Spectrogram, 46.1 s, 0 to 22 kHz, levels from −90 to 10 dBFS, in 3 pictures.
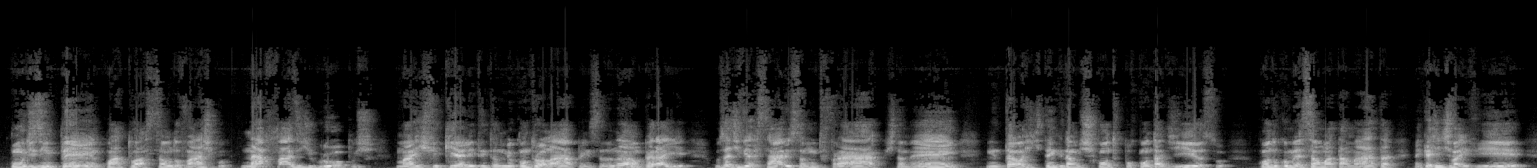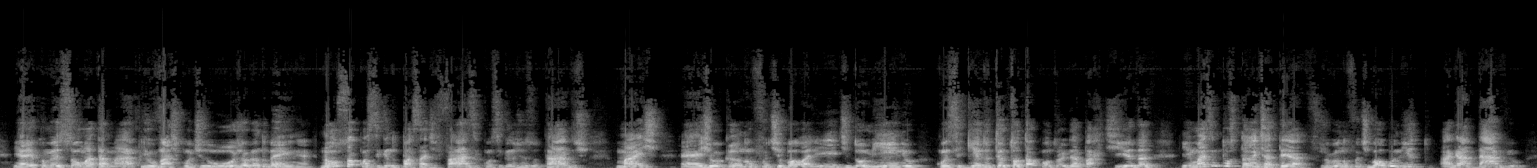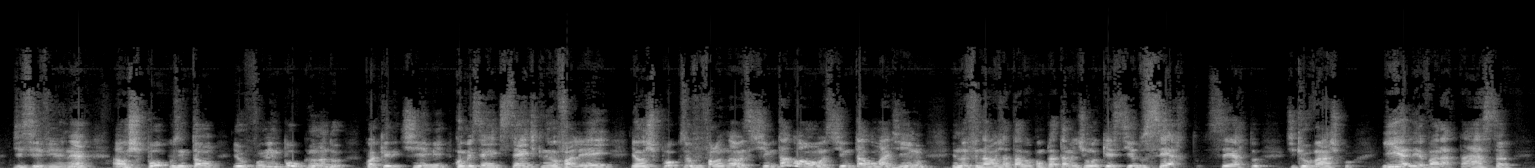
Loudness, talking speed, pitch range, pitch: -15 LUFS, 190 wpm, 145-180 Hz, 160 Hz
